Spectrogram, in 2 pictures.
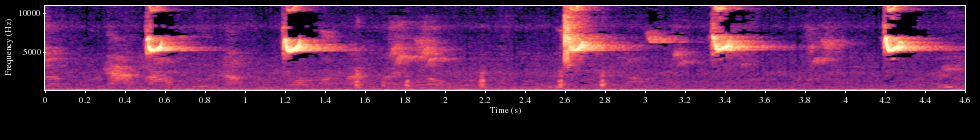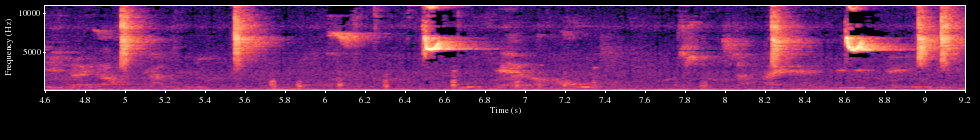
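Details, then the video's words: Strong-singing five-colored sunbird lure from Long Thành, Đồng Nai, Vietnam, giving high thin slurred notes in uneven clusters, with scattered lower clucking and chattering sounds beneath them and steady low background noise. "Chim Hút Mật 5 Màu Mồi Siêu Hót"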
